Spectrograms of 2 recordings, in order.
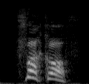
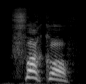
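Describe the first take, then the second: No difference in how they are said.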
